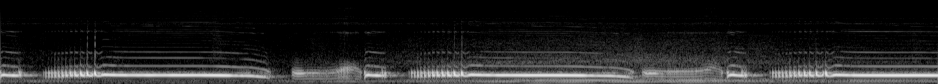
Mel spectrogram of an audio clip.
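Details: Barbary dove calling in full voice to get other doves calling: three long, steady, low coos, each dropping slightly at the end, with short throaty rolling notes between them.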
